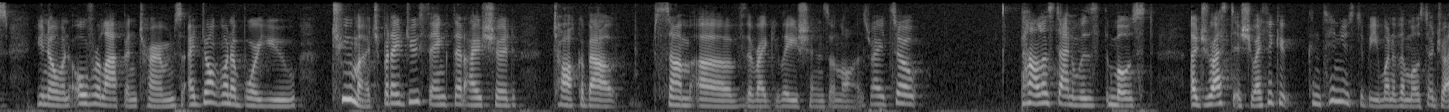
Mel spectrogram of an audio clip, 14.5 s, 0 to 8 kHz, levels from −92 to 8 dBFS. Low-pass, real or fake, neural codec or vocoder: 7.2 kHz; real; none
